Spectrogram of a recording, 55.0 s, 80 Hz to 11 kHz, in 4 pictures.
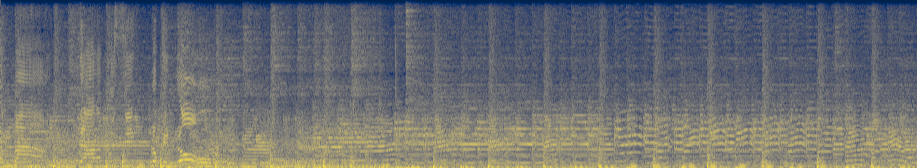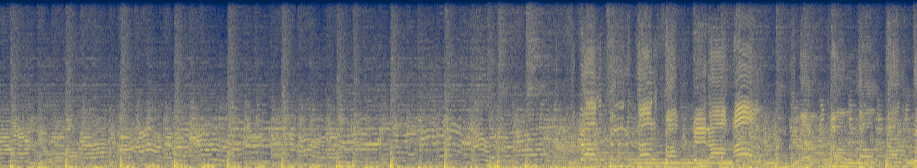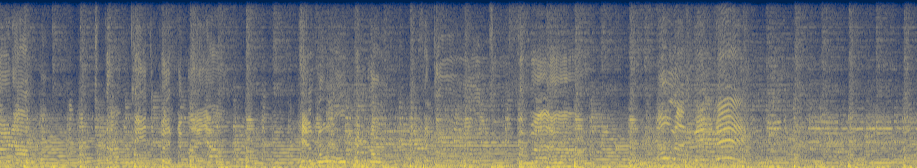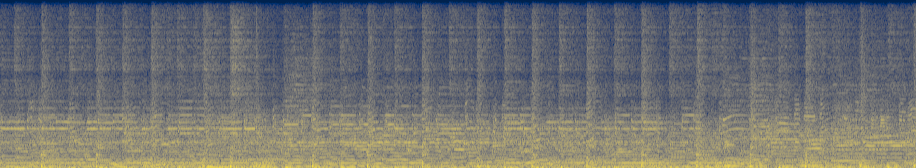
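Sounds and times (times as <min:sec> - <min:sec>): bass: 0:00.0 - 0:55.0
electric guitar lead lines: 0:00.0 - 0:55.0
steady drum beat: 0:00.0 - 0:55.0.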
